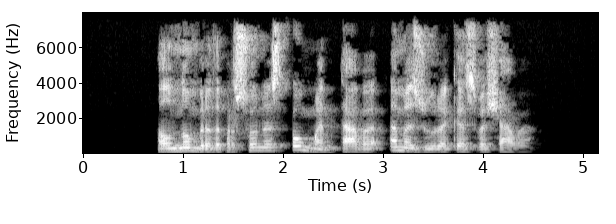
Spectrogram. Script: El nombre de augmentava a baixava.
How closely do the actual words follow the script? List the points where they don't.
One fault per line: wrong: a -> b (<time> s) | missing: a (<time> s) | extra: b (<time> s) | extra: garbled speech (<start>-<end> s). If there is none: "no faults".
extra: persones (1.4 s)
extra: mesura que es (3.3 s)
